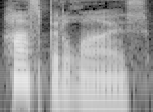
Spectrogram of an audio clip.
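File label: "hospitalize", American English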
